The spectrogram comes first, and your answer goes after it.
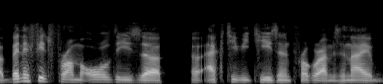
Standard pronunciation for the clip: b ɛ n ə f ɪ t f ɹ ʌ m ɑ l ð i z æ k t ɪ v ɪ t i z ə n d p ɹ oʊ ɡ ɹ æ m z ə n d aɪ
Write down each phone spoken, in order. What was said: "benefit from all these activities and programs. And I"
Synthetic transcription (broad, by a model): b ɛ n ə f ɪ t f ɹ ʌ m ɑ l ð i z æ k t ɪ v ɪ t i z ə n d p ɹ oʊ ɡ ɹ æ m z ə n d aɪ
